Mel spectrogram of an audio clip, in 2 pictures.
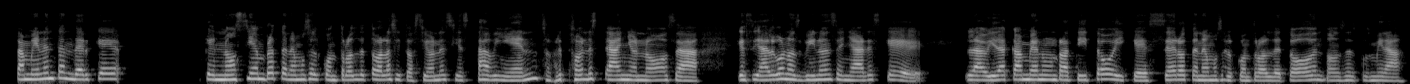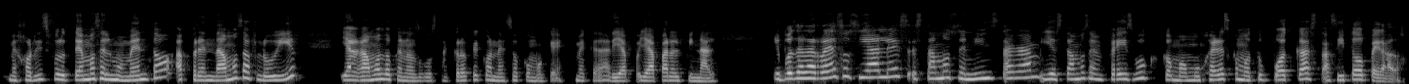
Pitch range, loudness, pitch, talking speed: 190-245 Hz, -25 LUFS, 215 Hz, 205 wpm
